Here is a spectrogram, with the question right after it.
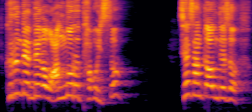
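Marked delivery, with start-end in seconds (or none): none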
